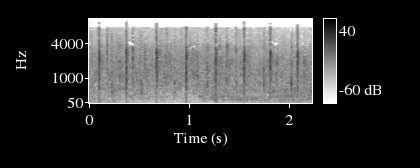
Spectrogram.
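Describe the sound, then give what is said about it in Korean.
Applause for a hunger-strike delegation at a gathering: a steady, evenly spaced run of about eight sharp claps, with no voices over it. “다시 한 번, 네 분, 단식 대표단 동지들에게 뜨거운 박수 부탁드립니다.”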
